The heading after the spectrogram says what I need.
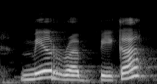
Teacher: direct میم کو را سے ملا دیں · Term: ادغام بغیر غنّے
